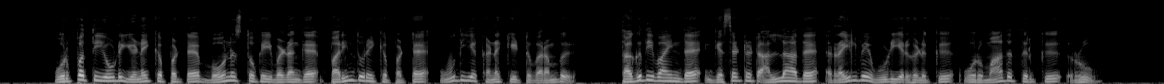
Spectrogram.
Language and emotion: Tamil, neutral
